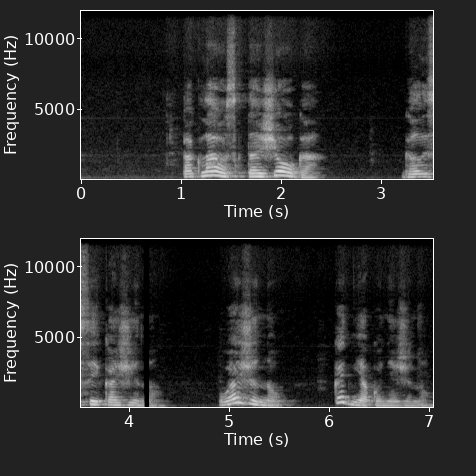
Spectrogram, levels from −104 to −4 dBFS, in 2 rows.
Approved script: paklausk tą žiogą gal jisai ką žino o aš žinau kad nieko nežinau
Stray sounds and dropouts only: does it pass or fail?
fail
